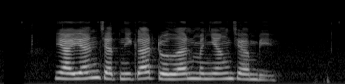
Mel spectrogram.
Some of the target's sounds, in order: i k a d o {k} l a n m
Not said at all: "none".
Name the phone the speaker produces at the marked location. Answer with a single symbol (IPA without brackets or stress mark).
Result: none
